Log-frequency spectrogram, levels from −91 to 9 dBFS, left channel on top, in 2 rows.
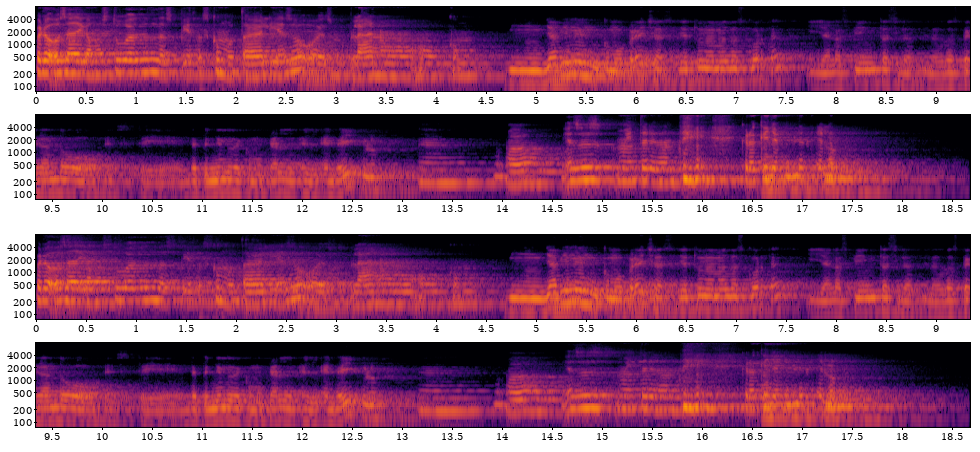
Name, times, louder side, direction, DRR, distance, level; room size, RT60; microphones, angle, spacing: voice 1, 0.0-4.4 13.2-16.8 17.2-17.4, left 2 dB, 75° left, 6 dB, 1.9 m, -28 dB
voice 2, 4.7-12.8 16.6-17.6, equal, 15° right, 6 dB, 1.3 m, -31 dB
20.5 x 19.5 x 8.9 m, 2.3 s
head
